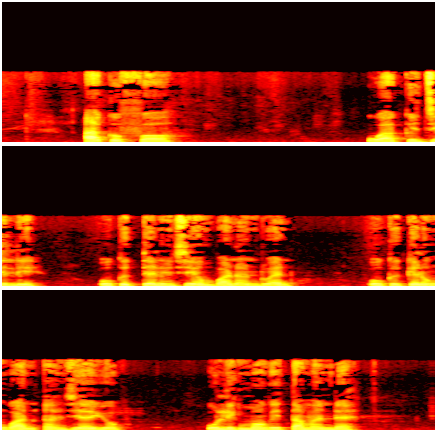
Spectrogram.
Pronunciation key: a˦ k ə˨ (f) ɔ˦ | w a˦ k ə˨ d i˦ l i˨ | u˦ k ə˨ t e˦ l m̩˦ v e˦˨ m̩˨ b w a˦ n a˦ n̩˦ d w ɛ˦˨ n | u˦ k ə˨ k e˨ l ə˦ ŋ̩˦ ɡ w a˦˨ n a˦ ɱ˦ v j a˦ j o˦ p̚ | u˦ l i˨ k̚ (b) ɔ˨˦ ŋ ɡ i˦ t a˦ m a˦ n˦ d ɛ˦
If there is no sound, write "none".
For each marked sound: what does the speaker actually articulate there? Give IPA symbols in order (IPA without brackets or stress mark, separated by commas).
f, m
